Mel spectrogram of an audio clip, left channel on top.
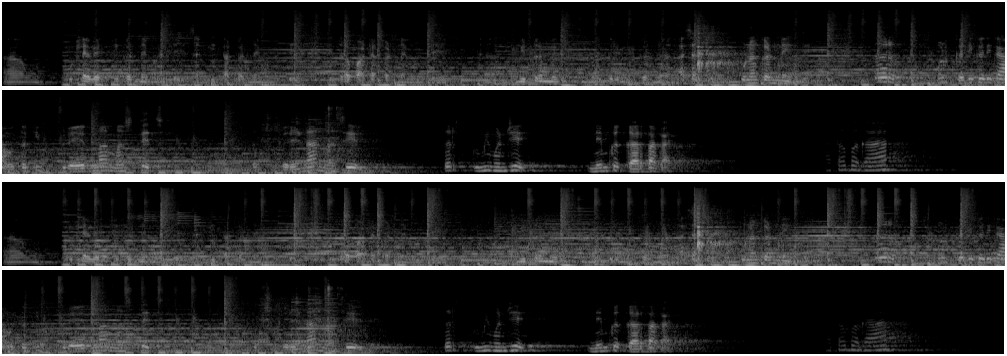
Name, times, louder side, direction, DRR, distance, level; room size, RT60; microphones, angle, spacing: voice 1, 0.0-0.4 0.7-3.0 3.4-4.5 4.7-7.0 7.4-8.1 8.7-9.0 9.3-11.6 12.5-13.7 14.4-15.3 15.9-16.7, left 1 dB, 20° left, 9 dB, 1.1 m, -39 dB
sound 1, 0.6-13.4, right 3 dB, 35° right, 1.0 m, -39 dB
Domestic sounds home sounds, 5.4-8.0 8.3-9.1 9.4-9.5 9.9-10.0 10.4-14.1, right 4 dB, 55° right, 5.2 m, -46 dB
voice 2, 7.7-8.1 18.4-18.9, left 3 dB, 65° left, 4 dB, 2.2 m, -48 dB
22.0 x 21.0 x 8.1 m, 1.5 s
head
